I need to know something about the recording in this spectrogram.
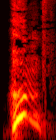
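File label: Hit, Khajiit female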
